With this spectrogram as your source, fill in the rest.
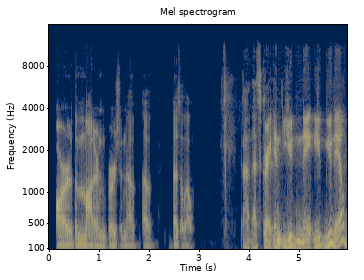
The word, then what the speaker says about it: Bezalel: Why do you think today's technical artists are the modern version of Bezalel? That's great, and you nailed the pronunciation there.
